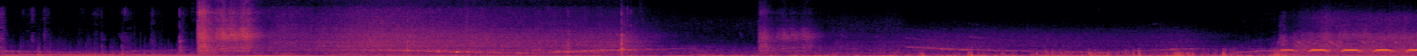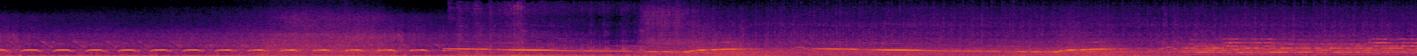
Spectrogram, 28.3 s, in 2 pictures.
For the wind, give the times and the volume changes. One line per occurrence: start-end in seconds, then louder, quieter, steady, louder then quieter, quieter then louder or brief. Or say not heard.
0.0-20.0 louder.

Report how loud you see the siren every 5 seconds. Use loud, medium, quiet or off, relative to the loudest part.
quiet, quiet, loud, loud, loud, loud.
